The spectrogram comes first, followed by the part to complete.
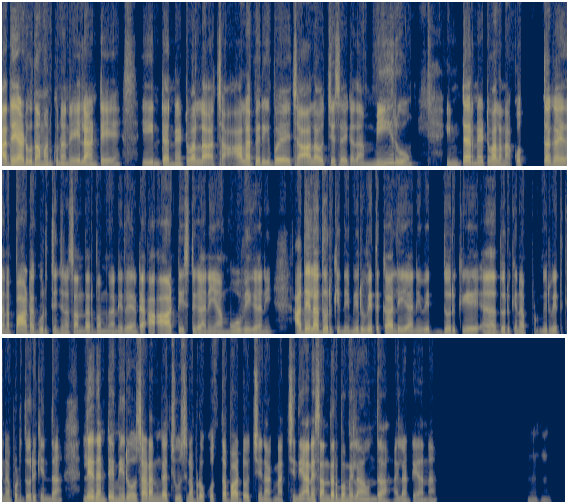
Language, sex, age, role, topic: Telugu, male, 25-29, host, ఇంటర్నెట్ మీకు కొత్త సంగీతాన్ని కనుగొనటానికి ఎంతవరకు సహాయపడింది?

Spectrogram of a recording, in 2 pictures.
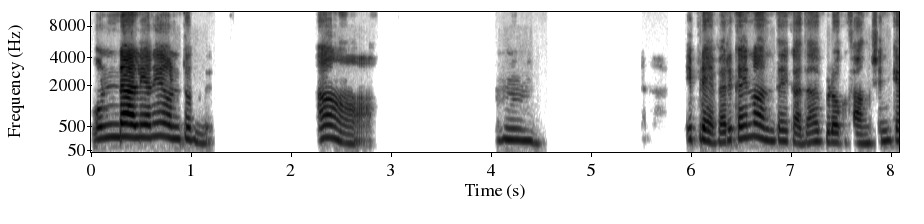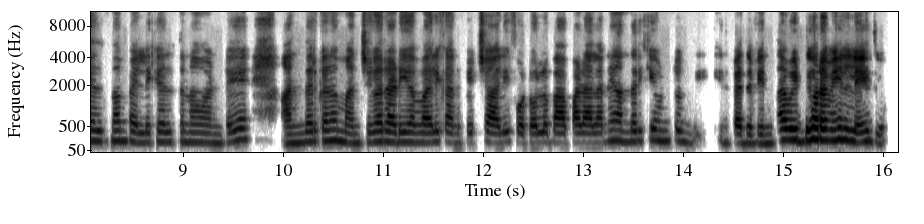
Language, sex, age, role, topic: Telugu, female, 25-29, guest, మీ వ్యక్తిగత శైలి కాలక్రమంలో ఎలా మారింది?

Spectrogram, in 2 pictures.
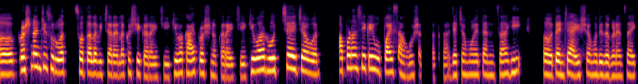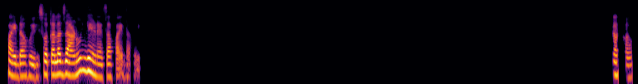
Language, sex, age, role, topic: Marathi, female, 40-44, host, स्वतःला अधिक चांगले ओळखून घेण्यासाठी तुम्ही स्वतःला कोणते प्रश्न विचारता?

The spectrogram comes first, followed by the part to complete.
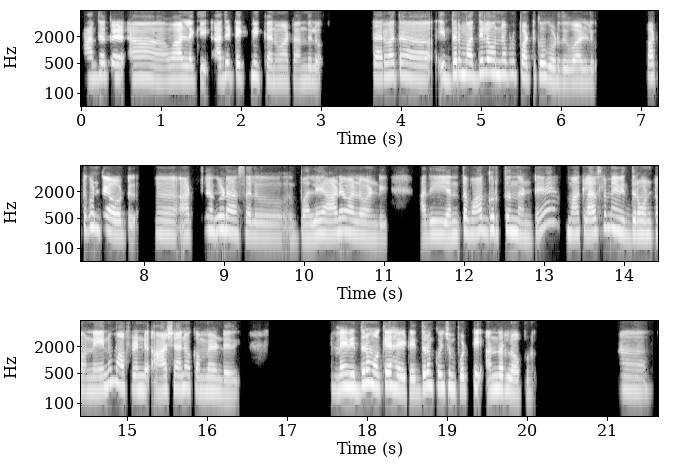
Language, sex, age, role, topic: Telugu, female, 30-34, guest, చిన్నప్పుడు నిన్ను ఎక్కువగా ఆకట్టుకున్న ఆట ఏది?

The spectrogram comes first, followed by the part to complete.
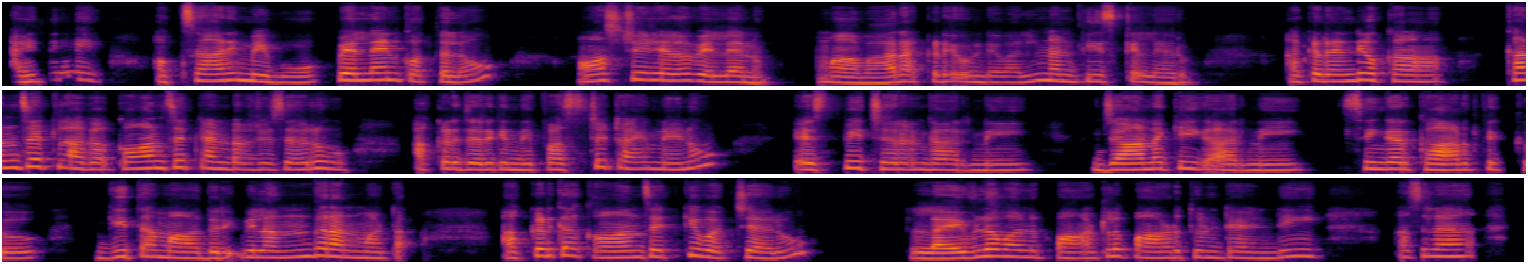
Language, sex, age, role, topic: Telugu, female, 20-24, guest, మీరు కొత్త పాటలను కనుగొనే అత్యంత సులభమైన మార్గం ఏమిటి?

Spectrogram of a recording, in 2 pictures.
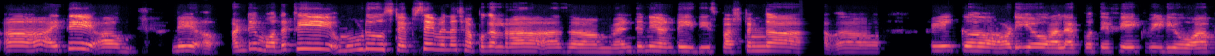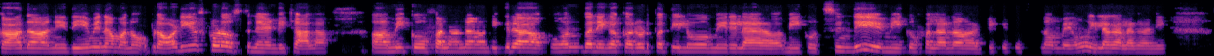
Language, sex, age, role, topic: Telugu, female, 20-24, host, నకిలీ వార్తలను గుర్తించడానికి మీరు సాధారణంగా ఏ పద్ధతి అనుసరిస్తారు?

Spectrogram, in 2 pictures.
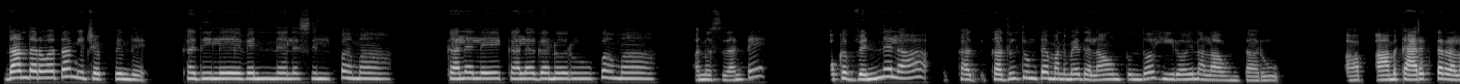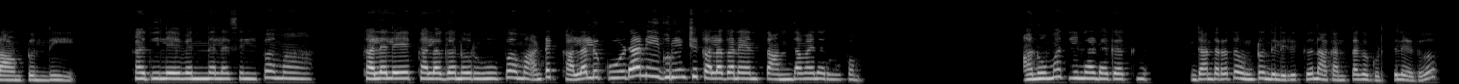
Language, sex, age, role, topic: Telugu, female, 20-24, guest, ఒక పాట మీ హృదయానికి ఎందుకు అంతగా దగ్గరవుతుంది?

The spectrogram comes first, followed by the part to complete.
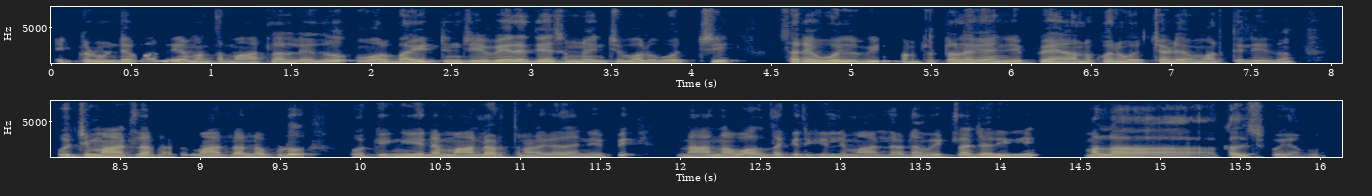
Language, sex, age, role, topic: Telugu, male, 20-24, guest, మానసిక గాయాల నుంచి మీరు ఎలా కోలుకుంటారు?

